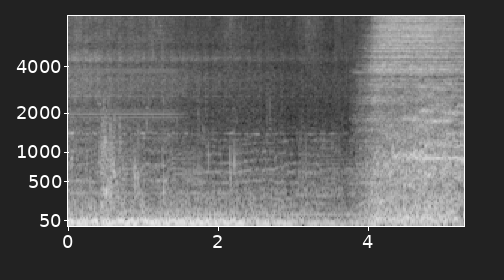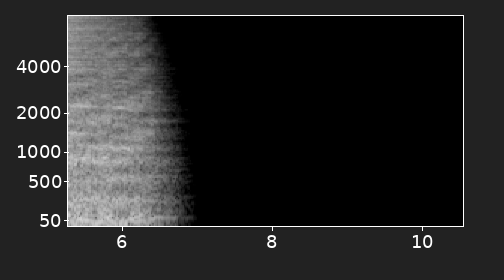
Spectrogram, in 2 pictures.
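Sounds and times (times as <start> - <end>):
synth pads: 0.0 - 5.5.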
